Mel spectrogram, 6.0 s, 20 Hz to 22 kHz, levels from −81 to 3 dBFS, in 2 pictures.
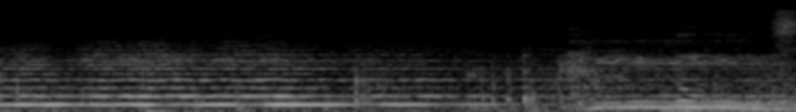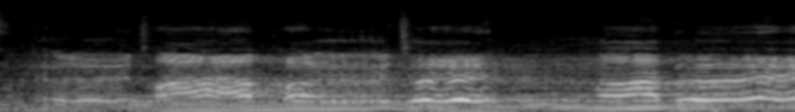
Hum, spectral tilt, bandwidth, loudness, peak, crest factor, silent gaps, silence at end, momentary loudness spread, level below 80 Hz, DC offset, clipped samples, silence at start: none; -7 dB/octave; 11 kHz; -25 LUFS; -8 dBFS; 18 dB; none; 0 s; 19 LU; -46 dBFS; under 0.1%; under 0.1%; 0 s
